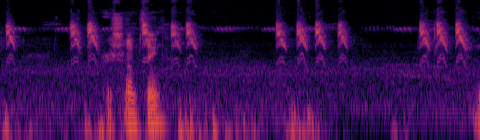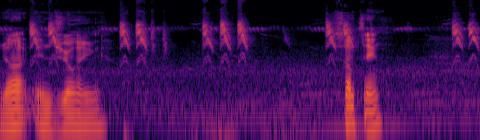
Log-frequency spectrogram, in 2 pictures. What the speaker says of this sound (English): Mrs. Bird is telling us off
